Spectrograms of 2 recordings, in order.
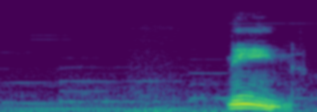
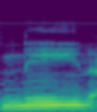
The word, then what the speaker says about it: Nin: Nin? Neen. Pronounced Neen.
